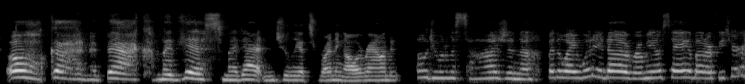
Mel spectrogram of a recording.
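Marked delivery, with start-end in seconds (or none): 0.1-2.6 loud groaning complaint, then easing off; complaining nurse. Acted. Nurse stalls Juliet with aches, groaning complaint. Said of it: "comes in and goes". 4.2-7.4 high-pitched, eager wheedling; sweet-talking. Acted. Juliet fishes for Romeo's answer, high-pitched sweet-talking. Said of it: "she is all sweet talking".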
